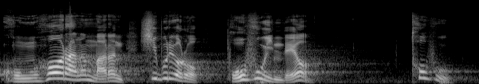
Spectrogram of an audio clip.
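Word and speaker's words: תֹהוּ: 또 공허라는 말은 히브리어로 보후인데요, 토후, 보후, 마치 라임을 맞춘 것처럼 발음이 비슷하죠.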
